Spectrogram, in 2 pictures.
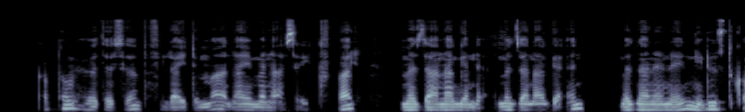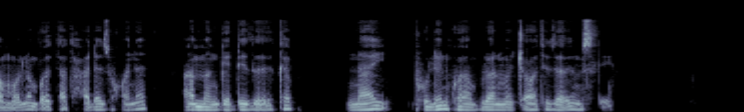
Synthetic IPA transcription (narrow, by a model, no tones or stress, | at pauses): kʰaβt̪ʰo̞mħɨβɐt̪ʰɐsɐβbɨfɨlːajd̪ɨmːanajmɐna̰ʔsɐjkʰɨ̥fal | mɐz | mɐzɐnaɡɐʕɨn | mɐznanɐnɐjɨnid̪uzɨt̪ʼɨkʼːɐ̰molːo̞mbo̞t̪ʰɐt̪ʰa̰t̪ħad̪ɐzɨxo̞̰nɐ | ʔaβmɐŋɡɐd̪izɨ̰ɾɨ̰kʰːɐβ | naj | pulɨnkʰojambulanmɐt͡ʃʼːawot̪ʰizɐɾimɨslḭːu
